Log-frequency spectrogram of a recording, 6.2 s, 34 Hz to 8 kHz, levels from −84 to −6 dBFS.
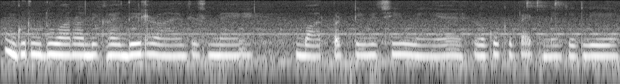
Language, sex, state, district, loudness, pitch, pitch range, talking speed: Hindi, female, Haryana, Jhajjar, -15 LUFS, 225 Hz, 215-230 Hz, 155 wpm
